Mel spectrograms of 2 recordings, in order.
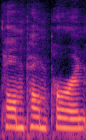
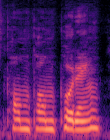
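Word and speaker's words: Pompompurin: so um so no it's not pom pom purin it's just spelled that way in Japanese that's how it's spelled but it is pom pom pudding and he is a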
